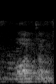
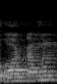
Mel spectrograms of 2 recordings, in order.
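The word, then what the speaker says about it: autumn: ऑटम। इसको पढ़ते हैं ऑटम। क्या पढ़ते हैं? ऑटम। ऑटम पढ़ते हैं। ठीक है? ऑटम क्यों पढ़ते हैं? इसको ऑटमन क्यों नहीं पढ़ते हैं?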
